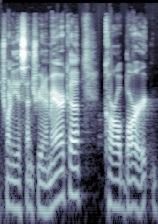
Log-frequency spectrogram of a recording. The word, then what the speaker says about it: Barth: If Martin Luther King is the most famous theologian uh of the 20th century in America, Karl Barth B A R T H uh though the H is silent, is kind of his counterpart in Europe.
